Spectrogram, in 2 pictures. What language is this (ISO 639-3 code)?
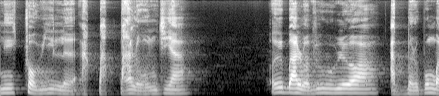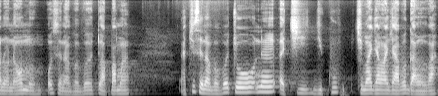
wci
